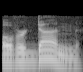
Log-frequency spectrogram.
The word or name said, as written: overdone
